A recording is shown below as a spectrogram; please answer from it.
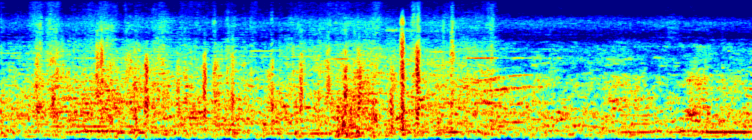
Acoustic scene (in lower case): crowded indoor space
